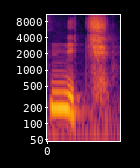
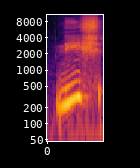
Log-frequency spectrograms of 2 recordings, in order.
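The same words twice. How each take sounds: First: It is said with the alternative English pronunciation. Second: It is said with the French pronunciation. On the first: "some people also pronounce it as niche" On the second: "Niche is the right French pronunciation"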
